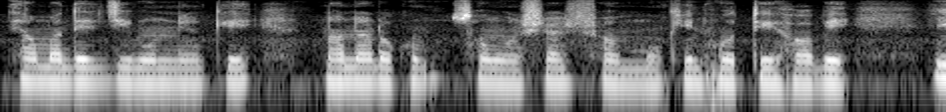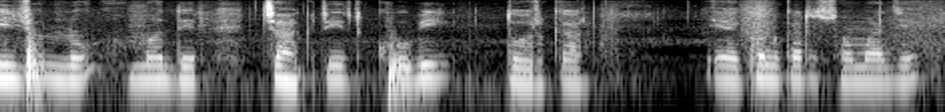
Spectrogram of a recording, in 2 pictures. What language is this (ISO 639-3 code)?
ben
